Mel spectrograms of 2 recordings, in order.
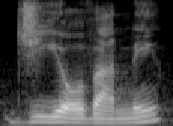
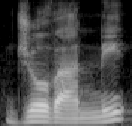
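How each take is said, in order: First: The i after the g is pronounced. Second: The i after the g is silent. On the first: The speaker calls it wrong. "not Giovanni" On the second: The speaker calls it right. "That E is not pronounced"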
